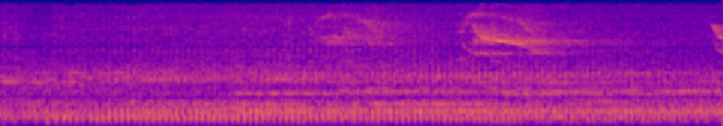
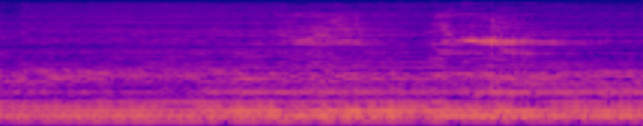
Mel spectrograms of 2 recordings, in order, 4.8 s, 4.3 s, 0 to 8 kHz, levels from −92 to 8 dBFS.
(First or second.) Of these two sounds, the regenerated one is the second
